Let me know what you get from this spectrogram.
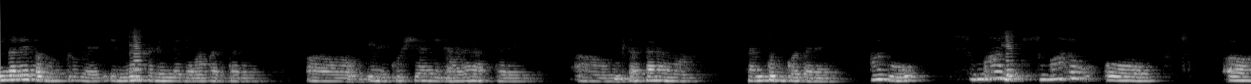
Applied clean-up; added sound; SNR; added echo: neural mask model DeepFilterNet 3.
